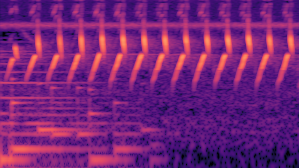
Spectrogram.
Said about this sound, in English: Even without taking a poll, is there any doubt about the identity of America's best-known red bird? Surely it's the cardinal, or as you'll find in a bird book, the northern cardinal.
